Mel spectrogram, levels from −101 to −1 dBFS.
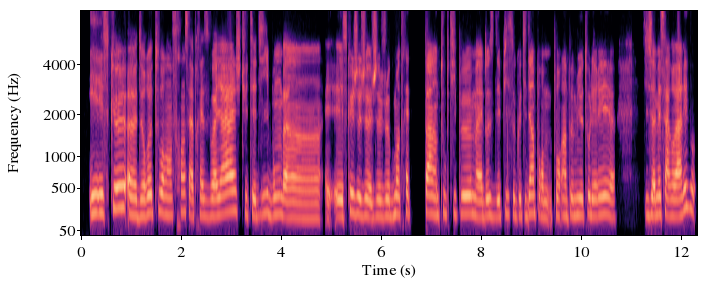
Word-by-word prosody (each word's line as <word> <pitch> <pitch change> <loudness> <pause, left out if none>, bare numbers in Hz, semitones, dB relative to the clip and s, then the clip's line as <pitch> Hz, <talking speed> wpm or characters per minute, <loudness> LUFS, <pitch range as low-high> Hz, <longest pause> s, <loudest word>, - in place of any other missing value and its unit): et 210 +1 +4
est-ce 210 - -2
que, 260 +1 +4
heu, 190 -3 +4
de 180 +1 -3
retour 205 +3 +1
en 190 -1 -3
France, 220 +2 -5
après 180 +1 -2
ce 175 - -12
voyage, 205 +6 +4
tu 195 - -9
t'es 180 0 -2
dit: 195 +5 -7
«Bon, 195 +2 -4
ben, 160 -3 0
est 420 -6 -1
est-ce - - -2
que 220 - +1
je 200 -2 +1
je 180 -2 0
je 175 +2 +1
j'augmenterais 190 +4 -2 0.3
pas 210 -2 +6
un 190 -1 -1
tout 205 +2 -10
petit 205 +1 -11
peu 200 +1 +2
ma 175 -4 +2
dose 180 +1 -2
d'épices 190 +4 -6
au 185 - -5
quotidien, 185 +3 -2
pour 185 -4 -4 0.2
pour 185 -1 -4
un 180 - -1
peu 190 - -5
mieux 185 0 -2
tolérer, 190 +1 -1
heu, - - -14 0.6
si 185 - -6
jamais 190 +1 +2
ça 190 - +1
re-arrive»? 180 +9 +3
190 Hz, 215 wpm, -23 LUFS, 180-205 Hz, 0.6 s, pas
